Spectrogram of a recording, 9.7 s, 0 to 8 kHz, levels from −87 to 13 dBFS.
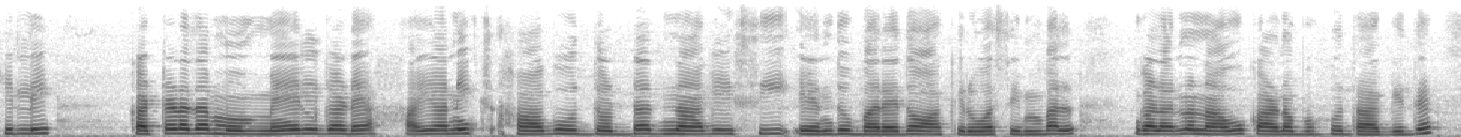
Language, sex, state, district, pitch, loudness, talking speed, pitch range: Kannada, female, Karnataka, Bangalore, 215 Hz, -16 LUFS, 90 wpm, 200-230 Hz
